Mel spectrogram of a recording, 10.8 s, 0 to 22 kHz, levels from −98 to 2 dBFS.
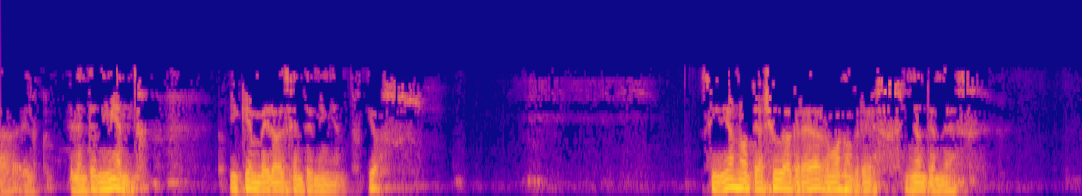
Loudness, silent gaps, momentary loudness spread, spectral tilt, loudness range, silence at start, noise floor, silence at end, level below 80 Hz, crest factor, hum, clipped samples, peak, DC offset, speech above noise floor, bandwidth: -20 LUFS; none; 18 LU; -7.5 dB/octave; 13 LU; 0 s; -72 dBFS; 1.05 s; -52 dBFS; 18 dB; none; under 0.1%; -4 dBFS; under 0.1%; 52 dB; 6.2 kHz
